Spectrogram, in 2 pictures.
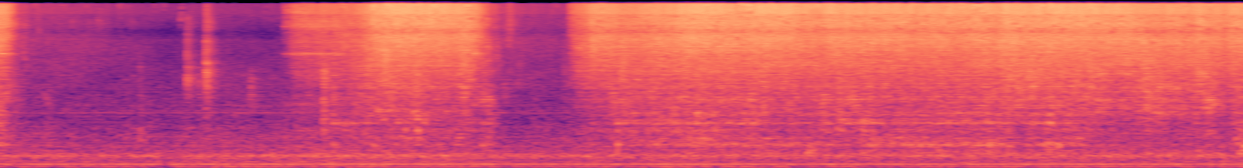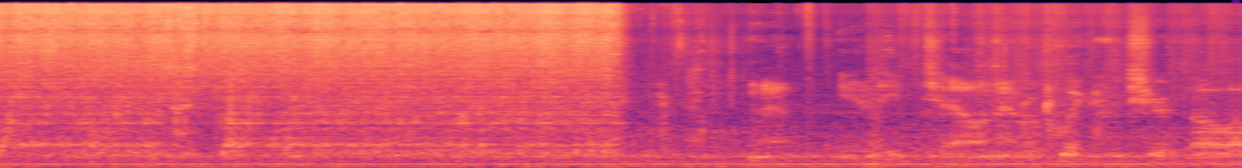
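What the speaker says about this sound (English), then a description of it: "Let me wash that off real quick." Water runs from a kitchen tap to rinse peanut butter off a utensil, a steady broadband rush lasting most of the time with brief breaks, while a person talks over it.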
